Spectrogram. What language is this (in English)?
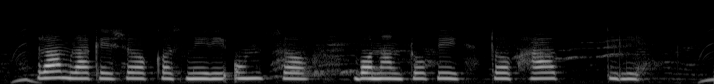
Magahi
